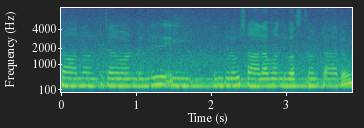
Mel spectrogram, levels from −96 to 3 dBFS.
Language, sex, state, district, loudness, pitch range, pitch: Telugu, female, Andhra Pradesh, Anantapur, -16 LUFS, 205-210 Hz, 205 Hz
